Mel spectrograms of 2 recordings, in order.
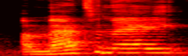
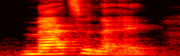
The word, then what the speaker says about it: matinee: He's like, we're gonna a matinee movie. Is it what you call this? Matine. Matine. How do you say this? Matinee.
